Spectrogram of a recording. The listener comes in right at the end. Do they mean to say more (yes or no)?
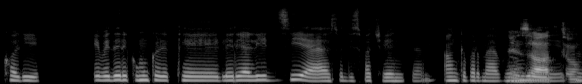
yes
